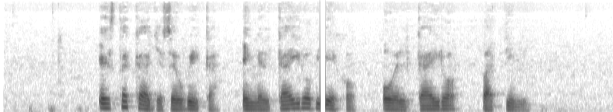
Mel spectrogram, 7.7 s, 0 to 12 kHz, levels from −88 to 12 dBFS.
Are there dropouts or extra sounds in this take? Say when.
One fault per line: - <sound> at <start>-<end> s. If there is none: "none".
- dropout at 4.0-4.1 s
